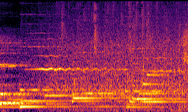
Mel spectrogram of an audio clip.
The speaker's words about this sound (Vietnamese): Lách tách, lách tách, mưa ngày càng nặng hạt, như muốn gột hết cả đất dưới chân.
